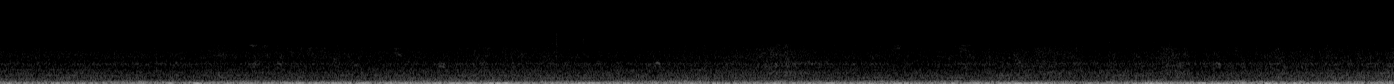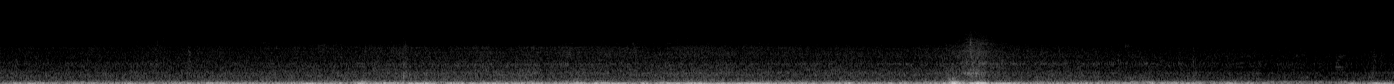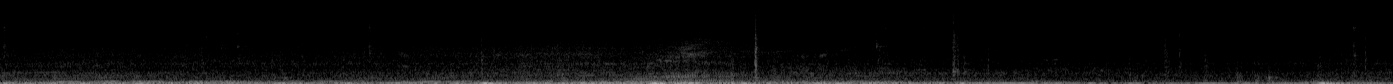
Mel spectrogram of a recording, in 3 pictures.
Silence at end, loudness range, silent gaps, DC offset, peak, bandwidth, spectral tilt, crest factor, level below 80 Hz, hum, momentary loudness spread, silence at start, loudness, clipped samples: 0 s; 11 LU; none; under 0.1%; -10 dBFS; 3.7 kHz; -8 dB/octave; 22 dB; -34 dBFS; none; 10 LU; 0 s; -40 LUFS; under 0.1%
